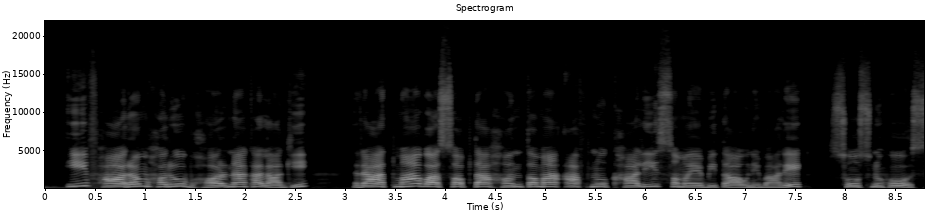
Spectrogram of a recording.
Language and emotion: Nepali, neutral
